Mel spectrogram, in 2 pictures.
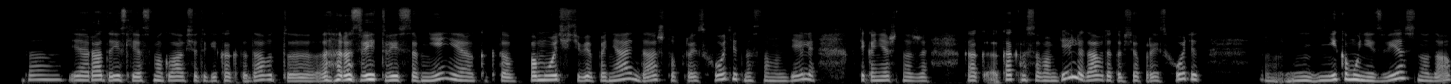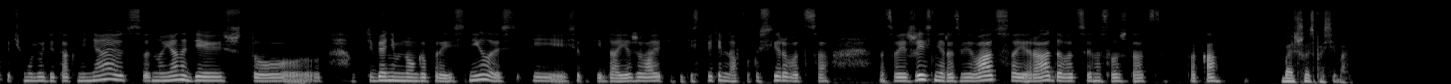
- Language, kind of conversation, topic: Russian, advice, Как перестать сравнивать себя с общественными стандартами?
- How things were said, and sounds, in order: chuckle; tapping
